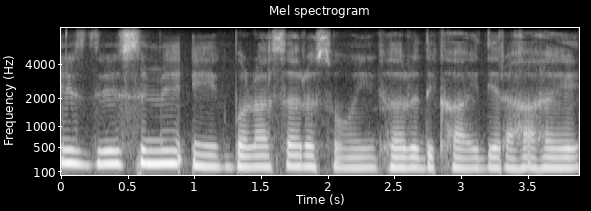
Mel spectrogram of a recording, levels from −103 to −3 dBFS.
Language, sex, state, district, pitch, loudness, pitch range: Hindi, female, Bihar, Vaishali, 170 Hz, -16 LUFS, 160-200 Hz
